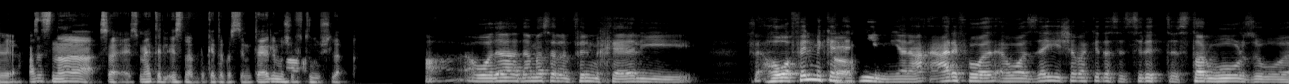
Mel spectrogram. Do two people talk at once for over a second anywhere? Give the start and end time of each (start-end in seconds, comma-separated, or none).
none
